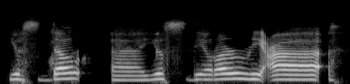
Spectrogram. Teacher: we're going to take a sukoon on the hamza. So we're going to slightly have a slight jerk on the end of this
